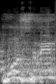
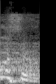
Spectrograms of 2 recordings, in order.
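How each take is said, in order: First: The word ends with a full final syllable. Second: The word stops short without the final syllable. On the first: The reading runs on into the next verse. "Kalau bacanya lafi husrin maka harus disambung illa" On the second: The reading stops at the end of the verse. "kalau dibaca sepotong artinya per ayat-ayat itu berarti innal insana lafi hus"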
